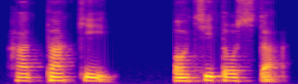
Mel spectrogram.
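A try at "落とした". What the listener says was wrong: Otoshita. You're thinking about ochiru, but ochiru, the chi, oh sorry, ochiru, the chi is after the o. So that kanji right here is only pronounced as o.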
